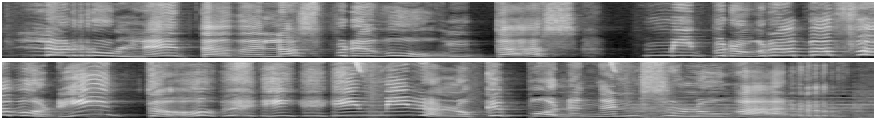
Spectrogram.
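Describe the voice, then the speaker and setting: A woman voicing an excitable, dramatic elderly zebra great-grandmother in a children's cartoon dub, exclaiming theatrically in Castilian Spanish. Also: very high-pitched, unhurried, heavily acted. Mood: indignant, dramatic.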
